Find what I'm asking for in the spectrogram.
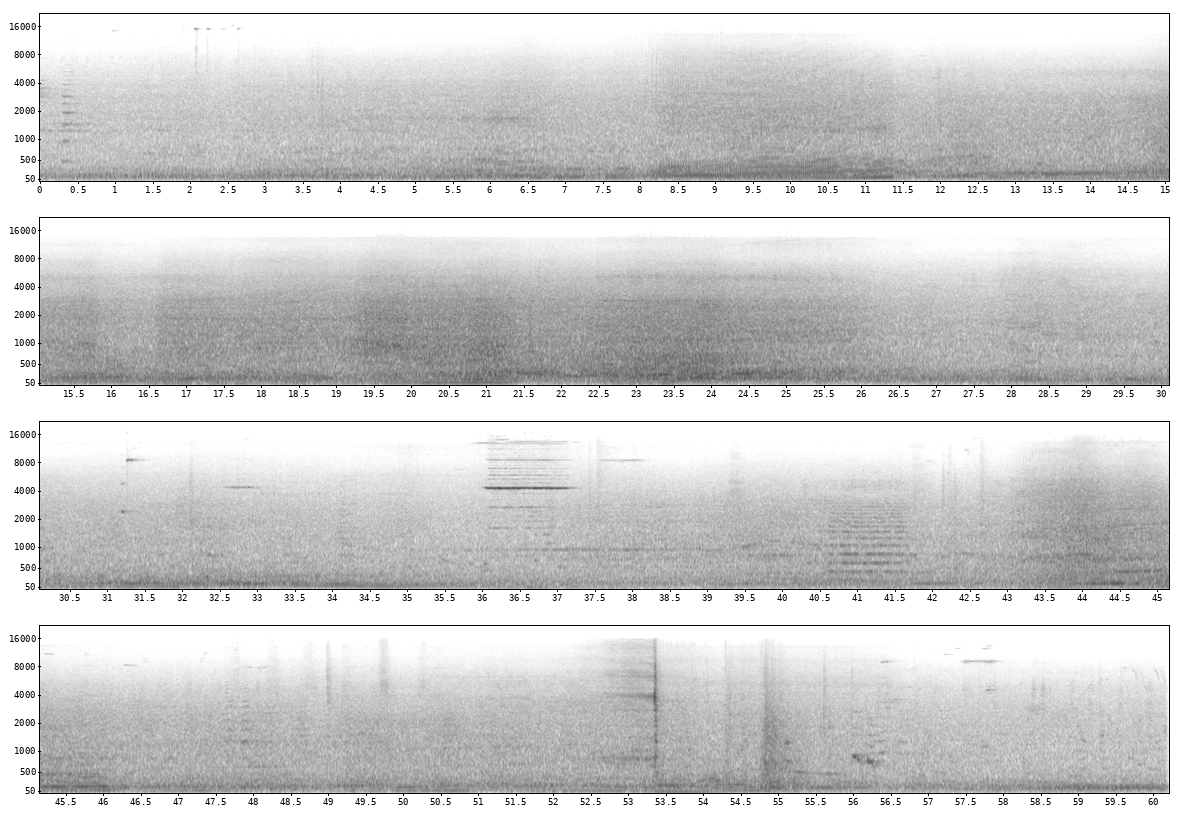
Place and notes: Cl., Bogotá, Colombia - Paisaje Urbano
Trafico de carros por una avenida principal, se logra escuchar el pasar de carros, motos y camiones, además de percibir los sonidos de frenos y pitos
